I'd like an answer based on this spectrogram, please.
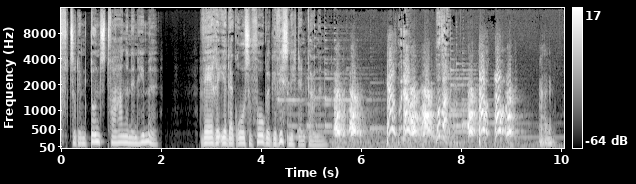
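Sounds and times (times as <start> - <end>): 
speech: 0.2 - 2.0, 2.8 - 5.5
dogs barking at a stranger: 5.4 - 9.2.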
